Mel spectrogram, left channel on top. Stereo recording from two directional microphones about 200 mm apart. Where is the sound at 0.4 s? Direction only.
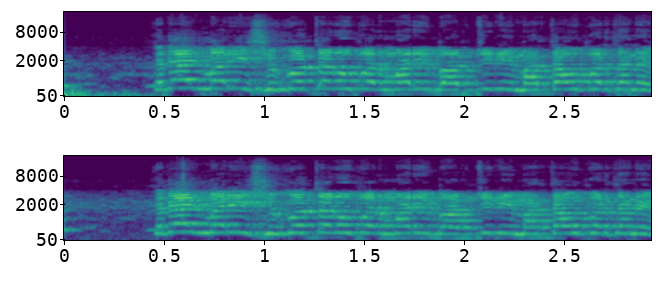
15° left (ahead or behind).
